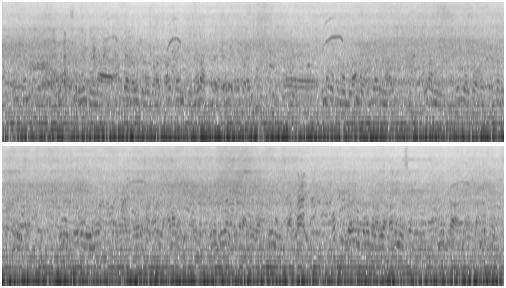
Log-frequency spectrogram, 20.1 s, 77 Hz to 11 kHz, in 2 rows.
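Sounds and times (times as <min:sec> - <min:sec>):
man speaking into a microphone: 0:00.0 - 0:20.0
steady low rumble: 0:00.0 - 0:20.0.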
